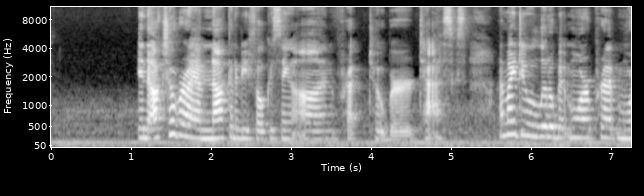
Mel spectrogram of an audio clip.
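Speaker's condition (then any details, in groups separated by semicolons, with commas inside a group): No condition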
